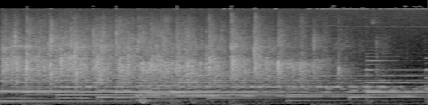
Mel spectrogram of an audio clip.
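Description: A church audience applauds and acclaims during a service: dense clapping over sustained musical chords, steady and loud, thinning somewhat toward the end.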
